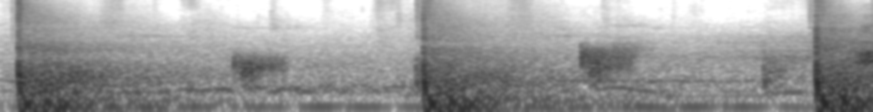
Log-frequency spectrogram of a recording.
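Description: Weighted Driveline plyo balls thrown hard into a concrete block wall: two loud thuds about two seconds apart, each dying away with a short echo, with softer knocks between them.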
